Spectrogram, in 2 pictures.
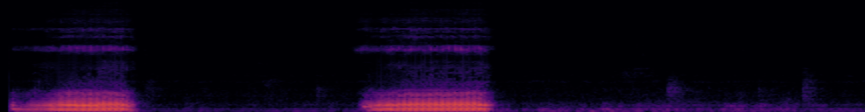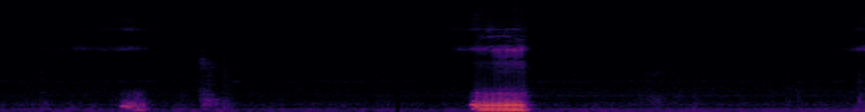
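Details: An Old English Bulldog snores in deep, rattling, raspy bursts separated by quiet breathing, her snoring waking herself up.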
